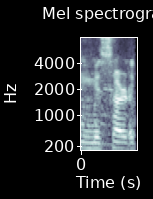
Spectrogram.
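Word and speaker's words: मिसळ: बिल्कुल अलग होती है यहाँ की मिसल, एंड इट इज़ वन ऑफ the oldest which you will get in Pune city. मिसल को मिसड़ कहते हैं। मिसड़ा, इट्स a different kind of pronunciation. तो ये है वो लेजेंडरी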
